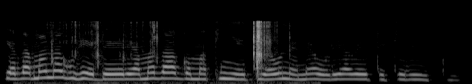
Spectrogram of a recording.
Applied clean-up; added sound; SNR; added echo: none; Camera; 0 dB; none.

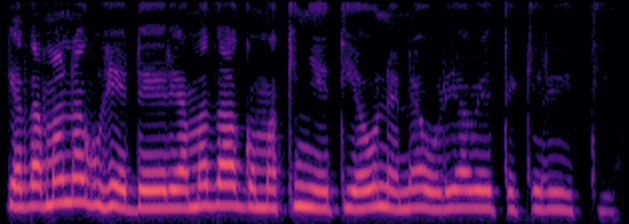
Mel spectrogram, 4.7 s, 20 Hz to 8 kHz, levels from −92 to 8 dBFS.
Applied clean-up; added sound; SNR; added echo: none; none; none; none.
